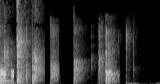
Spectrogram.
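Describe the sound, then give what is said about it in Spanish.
A few people clap in short, uneven bursts for about two seconds, applauding the farewell of Sergio Álvarez from Celta; the sharp claps are fairly loud and irregular, trailing off at the end with no talking. “Entón, agora, como xa prácticamente oficial a despida de Sergio Álvarez, aquí ahora mismo eu, libre un aplauso, si queres me acompañades, por tantos anos Sergio”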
